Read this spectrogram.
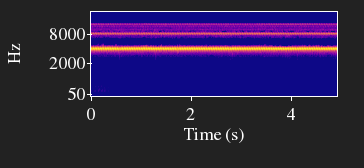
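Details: Male-style calling of a field cricket to draw females at night, used to lure crickets into traps: a constant piercing trill with quick regular pulses, with a soft low murmur in the first second and a half.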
